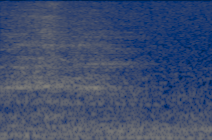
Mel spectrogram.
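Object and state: Nothing is struck.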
